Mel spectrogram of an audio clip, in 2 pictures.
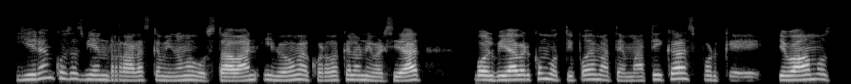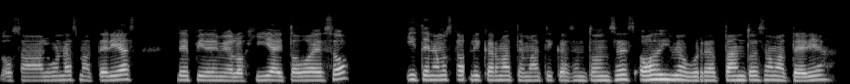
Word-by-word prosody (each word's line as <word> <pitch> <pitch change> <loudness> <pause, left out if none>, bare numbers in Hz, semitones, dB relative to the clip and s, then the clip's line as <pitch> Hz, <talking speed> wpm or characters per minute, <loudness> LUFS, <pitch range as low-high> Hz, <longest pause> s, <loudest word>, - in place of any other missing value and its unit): y 220 +2 -1
eran 285 +6 0
cosas 265 -4 -3
bien 220 -1 -1
raras 195 -1 -1
que 200 - -5
a - - -4
mí 185 -1 -4
no 190 +1 -4
me 210 0 0
gustaban 180 +2 +3
y 220 -1 -4
luego 195 +1 -1
me 230 - +2
acuerdo 195 -1 -2
que 220 - -3
la 215 - +1
universidad 185 +1 +2 0.5
volvía 210 0 +4
a - - +8
ver 220 0 +2
como 255 -5 -1
tipo 195 +3 -5
de 230 - +1
matemáticas 215 +6 0
porque 185 -4 -8
llevábamos, 210 +2 +4 0.2
o 185 - -7
sea, 180 0 -5
algunas 195 +2 -5
materias 195 +4 0 0.4
de 205 -1 0
epidemiología 190 -1 -1
y - - -4
todo 185 +1 0
eso 230 +9 +1 0.5
y 225 +1 -1
tenemos 210 0 -1
que 215 - -2
aplicar 205 -1 -2
matemáticas. 190 -1 -4
Entonces, 195 +4 -1
ay, 225 +2 +6
me 215 0 +4
aburría 190 -1 0
tanto 200 +1 +1
esa 205 +1 -2
materia. 195 +3 0
200 Hz, 170 wpm, -20 LUFS, 190-215 Hz, 0.5 s, a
